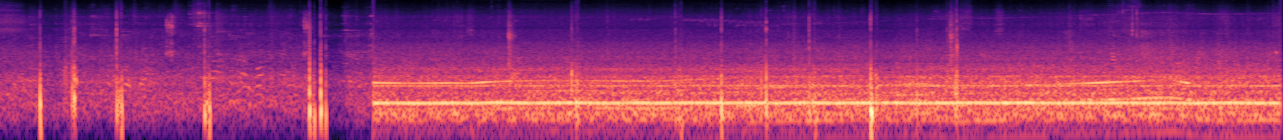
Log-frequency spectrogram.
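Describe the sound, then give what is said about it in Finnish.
Inside a moving bus heading to a ship in Stockholm, Sweden: a few sharp clicks and knocks, then a steady low engine drone with a humming tone that holds for the rest of the ride, with faint murmuring voices. “Tässä nyt vielä kuljetaan bussilla kohti laivaa, ja siihenhän tämä onkin hyvä päättää tämä Tukholman suuri seikkailu,”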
